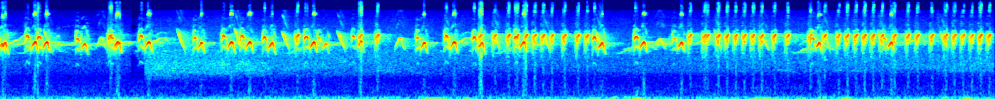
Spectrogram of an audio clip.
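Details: Sunbird fighting call used as a lure: loud, high twittering chirps in irregular bursts, giving way to an even, rapid trill-like series of ticks in the final seconds.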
